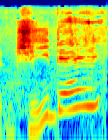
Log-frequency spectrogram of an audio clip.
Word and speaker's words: Jide: So this is G-Day, I think is how you pronounce his name. J-I-D-E. I called him Jide the first time I spoke to him, but I think that's absolutely incorrect.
